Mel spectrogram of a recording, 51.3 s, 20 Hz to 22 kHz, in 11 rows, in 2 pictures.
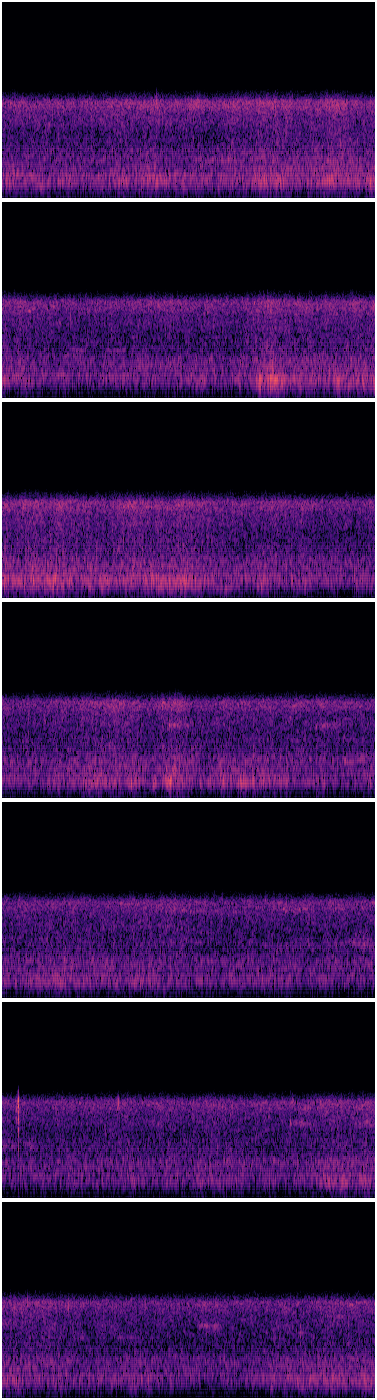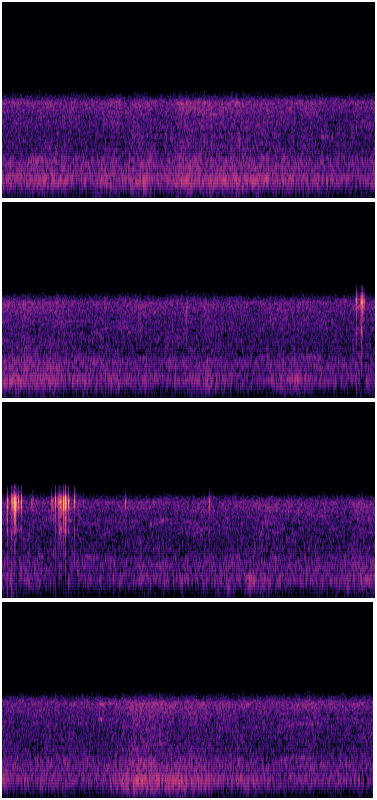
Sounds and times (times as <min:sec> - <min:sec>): Rustling leaves: 0:00.0 - 0:51.2.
